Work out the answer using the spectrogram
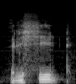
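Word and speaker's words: receipt: झूठा आर ई सी ई आई पी टी रिट रिट का अर्थ होता है रसीद फिर हम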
